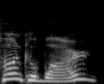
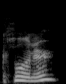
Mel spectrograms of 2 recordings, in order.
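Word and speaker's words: Conchobar: fall in love but King kobar okay uh sometimes pronounced Connor hears of dear's beauty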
